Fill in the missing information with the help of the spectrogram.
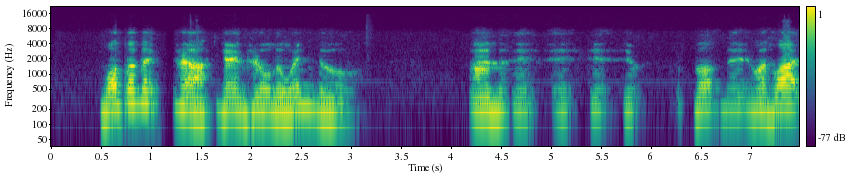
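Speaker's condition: Parkinson's; citing Parkinson's

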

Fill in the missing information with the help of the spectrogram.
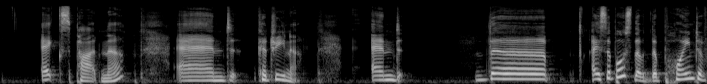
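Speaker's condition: No condition

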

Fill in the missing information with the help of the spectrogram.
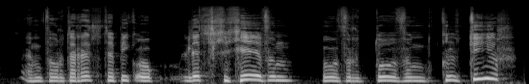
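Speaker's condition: Deafness, acquired, bacterial meningitis; speech therapy in childhood, can speak, formerly relied on lip-reading, now uses sign language interpreter

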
